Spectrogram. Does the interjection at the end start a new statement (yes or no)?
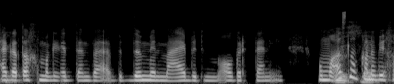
no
